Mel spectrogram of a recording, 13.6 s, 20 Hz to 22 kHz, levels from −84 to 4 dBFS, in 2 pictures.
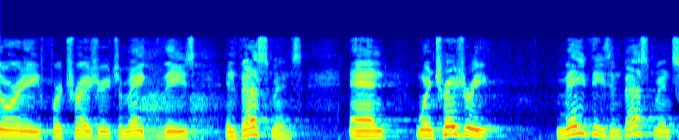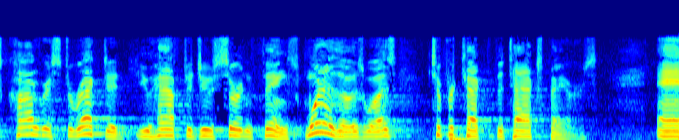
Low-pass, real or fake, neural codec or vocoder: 7.2 kHz; real; none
